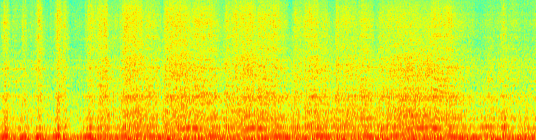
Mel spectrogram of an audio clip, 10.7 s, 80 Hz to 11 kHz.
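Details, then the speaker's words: 1977 Chevy Monte Carlo, off the road about 30 years, cold start while adjusting the fuel pressure regulator: a rough, surging low rumble that wants to die; the cheap adjustable regulator, which was making a noise, is suspected as the problem. "That's better. Okay. Well, warm up a little bit. Well, uh don't choke on it, but that seems to be a problem. I would say that's our problem right there, the cheapy cheapy regulator that we have to adjust."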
